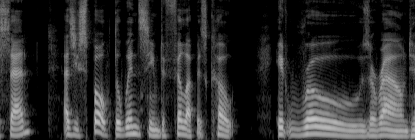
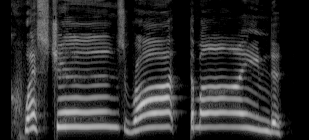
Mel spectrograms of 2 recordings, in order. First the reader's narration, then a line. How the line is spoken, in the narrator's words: he hollered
